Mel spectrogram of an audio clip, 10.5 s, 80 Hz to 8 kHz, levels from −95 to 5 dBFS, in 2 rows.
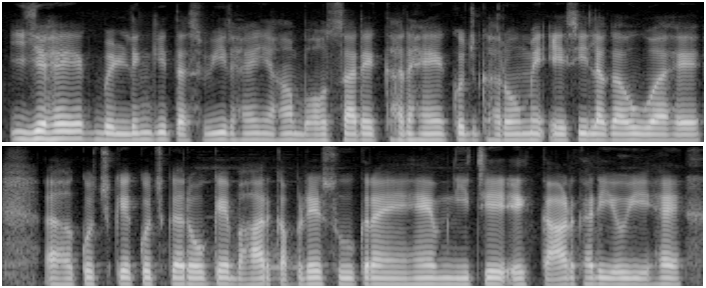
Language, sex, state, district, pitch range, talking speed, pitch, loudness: Hindi, male, Bihar, Jahanabad, 125-135 Hz, 210 wpm, 130 Hz, -19 LUFS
